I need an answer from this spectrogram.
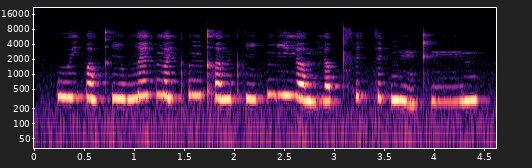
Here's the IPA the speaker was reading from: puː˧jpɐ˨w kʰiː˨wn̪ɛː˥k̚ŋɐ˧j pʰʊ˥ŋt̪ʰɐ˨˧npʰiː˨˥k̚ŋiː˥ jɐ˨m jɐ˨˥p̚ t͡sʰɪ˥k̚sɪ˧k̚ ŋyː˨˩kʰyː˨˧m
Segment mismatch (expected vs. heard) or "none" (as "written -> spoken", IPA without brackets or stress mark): none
